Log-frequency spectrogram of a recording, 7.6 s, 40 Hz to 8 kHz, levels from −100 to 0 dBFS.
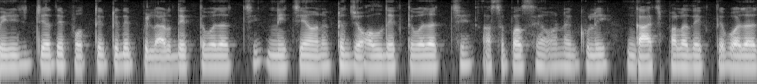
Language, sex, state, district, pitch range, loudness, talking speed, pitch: Bengali, male, Jharkhand, Sahebganj, 120-130 Hz, -21 LUFS, 160 wpm, 125 Hz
